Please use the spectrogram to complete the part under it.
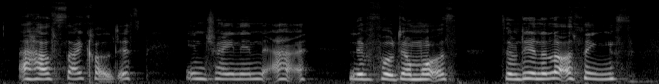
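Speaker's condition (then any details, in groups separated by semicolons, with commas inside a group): Cerebral palsy; since birth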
